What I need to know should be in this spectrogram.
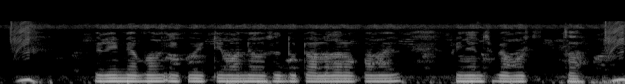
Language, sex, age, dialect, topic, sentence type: Bengali, male, 18-24, Rajbangshi, banking, statement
